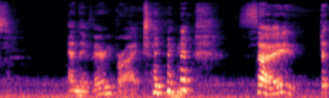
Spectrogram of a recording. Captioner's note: giggles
